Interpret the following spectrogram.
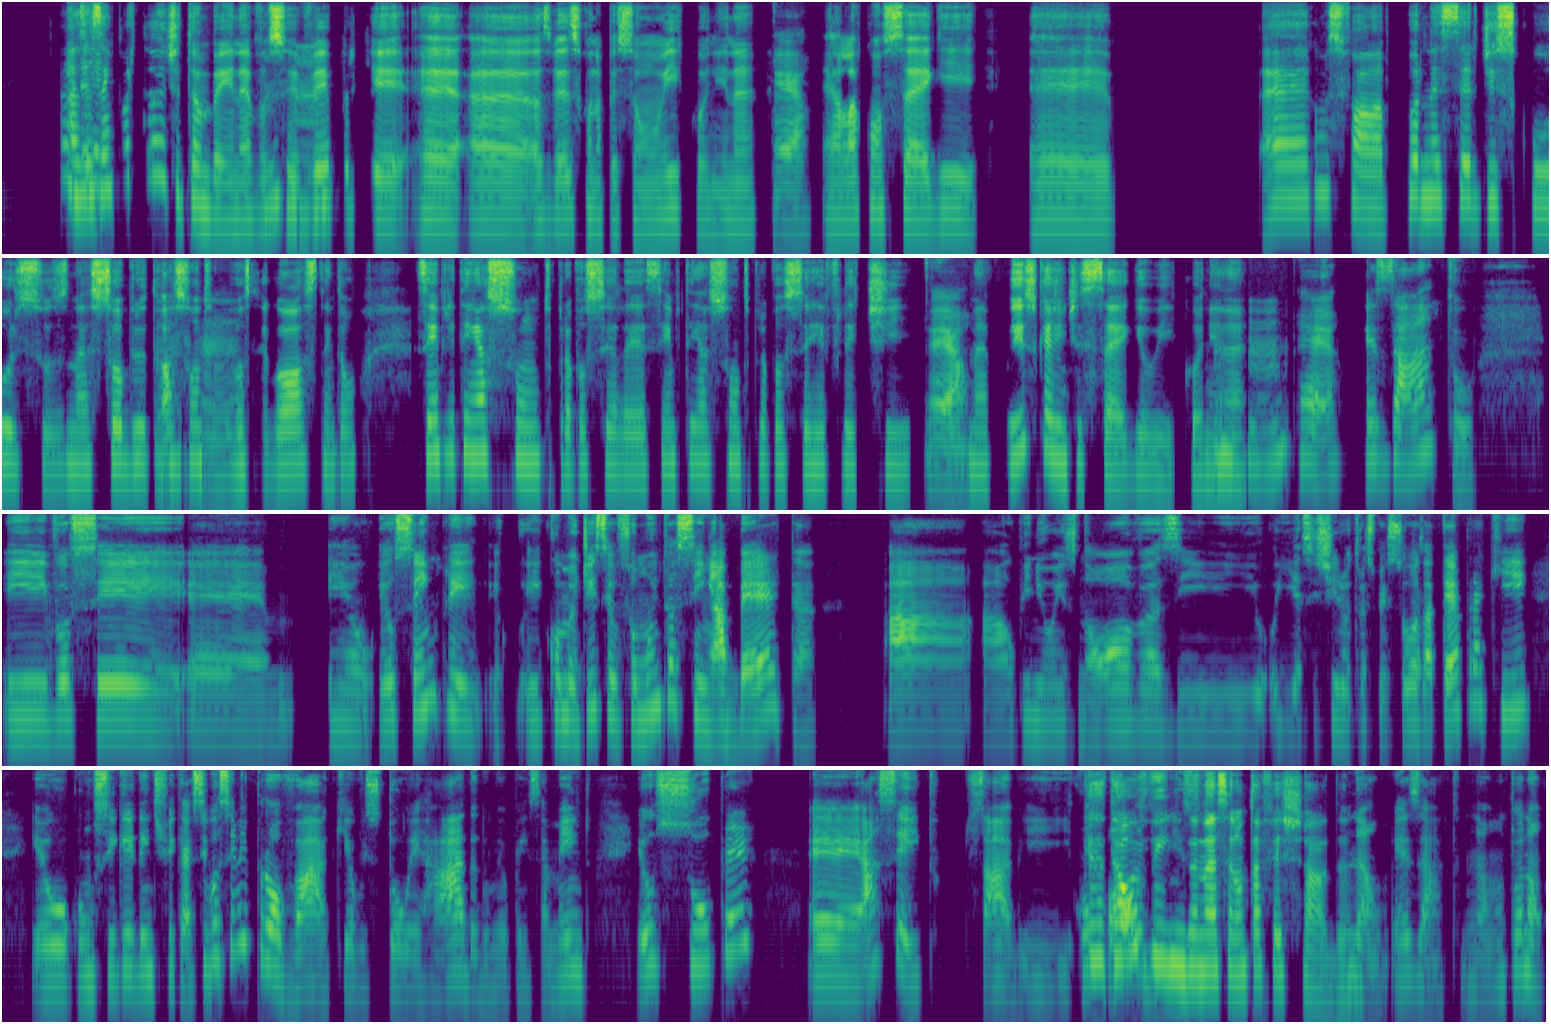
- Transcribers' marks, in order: tapping
- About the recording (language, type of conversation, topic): Portuguese, podcast, Como seguir um ícone sem perder sua identidade?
